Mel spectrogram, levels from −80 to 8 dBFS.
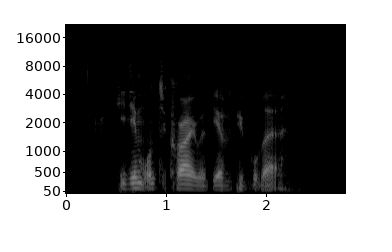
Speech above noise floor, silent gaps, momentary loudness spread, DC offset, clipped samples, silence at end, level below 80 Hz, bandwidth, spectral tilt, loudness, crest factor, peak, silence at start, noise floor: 27 dB; none; 11 LU; under 0.1%; under 0.1%; 0.6 s; -84 dBFS; 13 kHz; -5.5 dB/octave; -45 LUFS; 24 dB; -22 dBFS; 0.5 s; -72 dBFS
